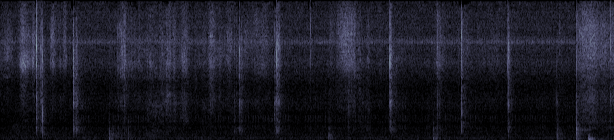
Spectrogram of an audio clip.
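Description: Faint rustling and light taps of small paper and cardstock ephemera pieces being picked up and gathered in the hand, with a slightly louder tap just before the end.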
